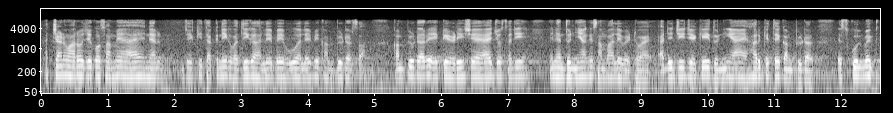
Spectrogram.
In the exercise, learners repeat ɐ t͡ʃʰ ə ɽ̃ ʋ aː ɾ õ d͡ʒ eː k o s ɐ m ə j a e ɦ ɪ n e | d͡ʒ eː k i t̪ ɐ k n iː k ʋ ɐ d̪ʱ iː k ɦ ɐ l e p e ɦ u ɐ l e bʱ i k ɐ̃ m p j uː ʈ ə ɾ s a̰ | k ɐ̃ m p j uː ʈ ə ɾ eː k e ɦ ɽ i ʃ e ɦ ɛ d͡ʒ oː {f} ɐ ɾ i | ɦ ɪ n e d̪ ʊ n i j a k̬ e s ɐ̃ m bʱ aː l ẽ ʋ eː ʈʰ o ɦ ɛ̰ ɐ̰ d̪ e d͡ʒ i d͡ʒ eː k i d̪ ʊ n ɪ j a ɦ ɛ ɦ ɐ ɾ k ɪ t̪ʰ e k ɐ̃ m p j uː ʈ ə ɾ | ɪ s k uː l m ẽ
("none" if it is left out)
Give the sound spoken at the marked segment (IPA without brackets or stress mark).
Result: s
